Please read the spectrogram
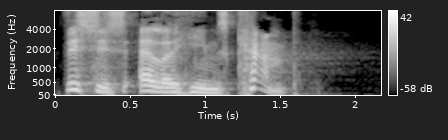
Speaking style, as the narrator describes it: Jacob exclaimed

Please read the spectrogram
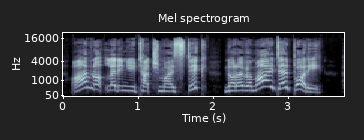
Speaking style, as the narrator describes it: her friends giggled

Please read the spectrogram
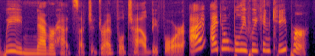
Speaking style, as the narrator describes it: almost whimpered Miss Amelia

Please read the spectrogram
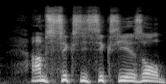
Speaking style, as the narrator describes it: Pudgy yells after another victory

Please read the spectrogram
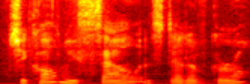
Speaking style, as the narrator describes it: I asked

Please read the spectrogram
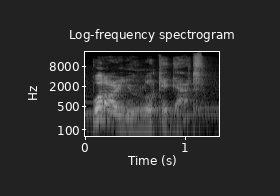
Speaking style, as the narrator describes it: Riku barked

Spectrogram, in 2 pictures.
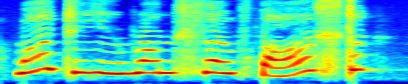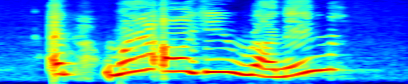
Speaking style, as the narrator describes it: Another little rabbit called out

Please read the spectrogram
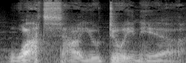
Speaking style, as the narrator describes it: He almost hisses out

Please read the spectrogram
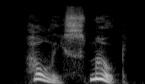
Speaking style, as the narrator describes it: muttered

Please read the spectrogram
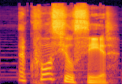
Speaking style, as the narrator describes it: snapped Mary indignantly

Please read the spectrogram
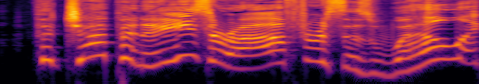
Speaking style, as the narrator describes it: exclaimed Dad

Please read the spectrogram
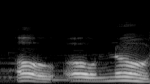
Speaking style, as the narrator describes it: Sheikh Chilli cried

